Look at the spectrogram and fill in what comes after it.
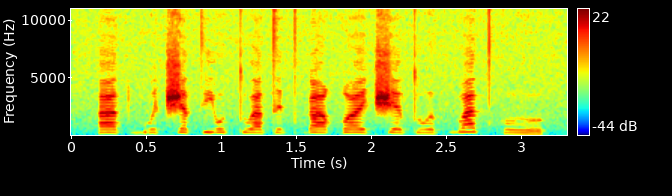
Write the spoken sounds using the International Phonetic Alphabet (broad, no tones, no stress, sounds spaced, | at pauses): a t b ʊ t͡ʃ a t j o tʷ a t e t ɠ a qʷ ɛ t͡ʃ ɛ tʷ ɤ t b a t k ʊ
